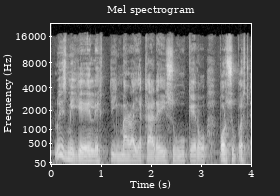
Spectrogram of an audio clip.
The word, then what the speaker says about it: Zucchero: Se escribe Z-U-C-C-H-E-R-O, e sí, Zucchero, Zucchero en realidad.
